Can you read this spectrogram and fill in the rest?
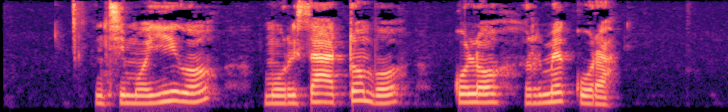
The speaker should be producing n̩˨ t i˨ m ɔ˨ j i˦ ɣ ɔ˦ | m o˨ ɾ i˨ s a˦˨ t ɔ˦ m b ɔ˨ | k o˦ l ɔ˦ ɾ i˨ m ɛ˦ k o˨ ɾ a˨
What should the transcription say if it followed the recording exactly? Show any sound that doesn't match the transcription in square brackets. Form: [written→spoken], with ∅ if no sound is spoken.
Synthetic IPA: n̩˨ t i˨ m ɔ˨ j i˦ ɣ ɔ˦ | m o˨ ɾ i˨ s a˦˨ t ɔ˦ m b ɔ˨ | k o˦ l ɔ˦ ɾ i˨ m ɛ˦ k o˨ ɾ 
